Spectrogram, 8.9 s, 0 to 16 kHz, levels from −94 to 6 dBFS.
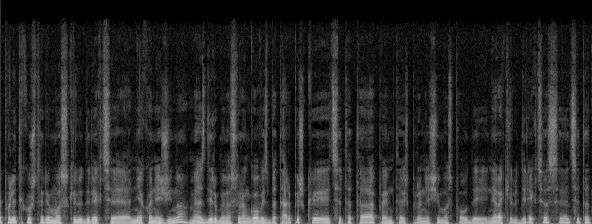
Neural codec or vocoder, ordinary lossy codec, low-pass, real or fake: none; AAC, 64 kbps; 14.4 kHz; real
